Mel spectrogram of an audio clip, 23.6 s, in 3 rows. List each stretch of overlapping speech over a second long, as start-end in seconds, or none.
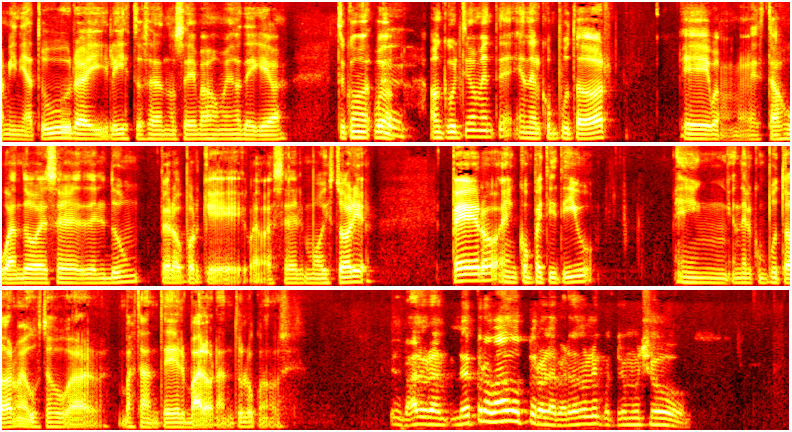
none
